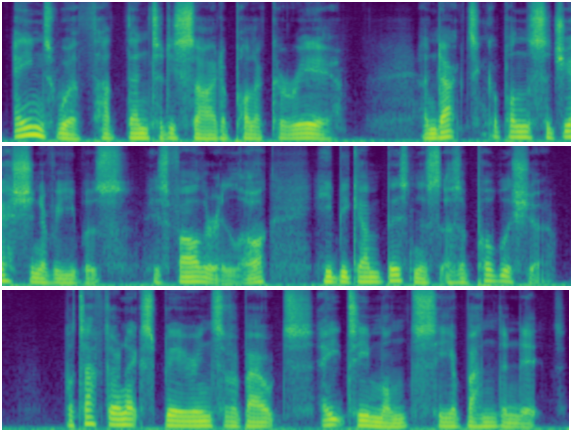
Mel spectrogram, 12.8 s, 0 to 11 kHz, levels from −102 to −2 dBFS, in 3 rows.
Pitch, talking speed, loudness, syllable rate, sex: 105 Hz, 170 wpm, -20 LUFS, 5.5 syllables/s, male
